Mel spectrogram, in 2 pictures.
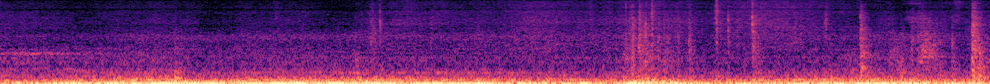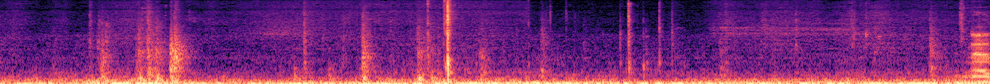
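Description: A van climbing a steep road into North Head Reserve, with a steady low engine and road rumble plus scattered interior rattles and clicks throughout.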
